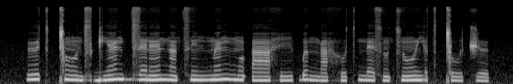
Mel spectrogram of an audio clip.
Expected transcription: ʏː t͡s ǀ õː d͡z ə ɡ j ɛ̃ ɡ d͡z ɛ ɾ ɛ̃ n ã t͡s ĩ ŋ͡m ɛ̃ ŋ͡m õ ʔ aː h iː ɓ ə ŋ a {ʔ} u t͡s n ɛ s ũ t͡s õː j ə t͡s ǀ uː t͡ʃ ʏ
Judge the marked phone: incorrect: h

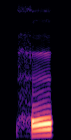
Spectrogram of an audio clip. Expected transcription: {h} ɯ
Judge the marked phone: correct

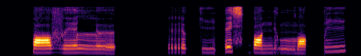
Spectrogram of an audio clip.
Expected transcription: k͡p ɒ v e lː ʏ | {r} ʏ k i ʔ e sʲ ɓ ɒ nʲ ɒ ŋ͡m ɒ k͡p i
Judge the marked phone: correct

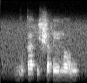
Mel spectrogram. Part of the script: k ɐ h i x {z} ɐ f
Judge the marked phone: incorrect: ʃ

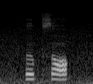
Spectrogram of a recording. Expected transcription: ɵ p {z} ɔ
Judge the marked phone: incorrect: θ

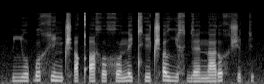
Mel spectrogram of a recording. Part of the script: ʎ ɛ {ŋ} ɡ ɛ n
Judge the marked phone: incorrect: x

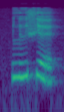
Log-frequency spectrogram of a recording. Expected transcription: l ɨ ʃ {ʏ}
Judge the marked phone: incorrect: ɛ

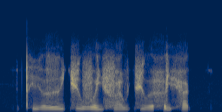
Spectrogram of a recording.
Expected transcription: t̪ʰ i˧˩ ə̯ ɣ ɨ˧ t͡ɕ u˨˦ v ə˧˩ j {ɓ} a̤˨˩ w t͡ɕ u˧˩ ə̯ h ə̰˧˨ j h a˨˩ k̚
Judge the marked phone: incorrect: f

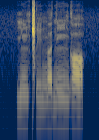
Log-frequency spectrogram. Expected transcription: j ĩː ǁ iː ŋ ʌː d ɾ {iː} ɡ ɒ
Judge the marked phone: incorrect: ĩː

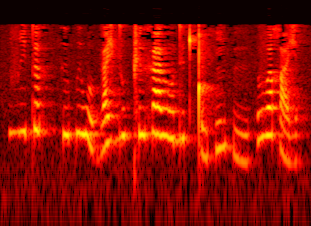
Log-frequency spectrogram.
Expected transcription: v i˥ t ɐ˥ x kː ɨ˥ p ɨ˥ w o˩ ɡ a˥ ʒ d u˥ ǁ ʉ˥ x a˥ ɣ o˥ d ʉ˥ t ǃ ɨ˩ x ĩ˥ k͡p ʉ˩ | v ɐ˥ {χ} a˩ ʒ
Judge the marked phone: correct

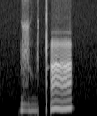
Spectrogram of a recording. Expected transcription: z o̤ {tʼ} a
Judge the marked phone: correct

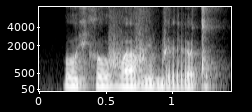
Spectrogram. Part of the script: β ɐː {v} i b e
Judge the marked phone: correct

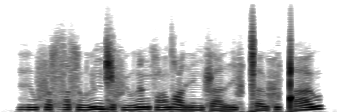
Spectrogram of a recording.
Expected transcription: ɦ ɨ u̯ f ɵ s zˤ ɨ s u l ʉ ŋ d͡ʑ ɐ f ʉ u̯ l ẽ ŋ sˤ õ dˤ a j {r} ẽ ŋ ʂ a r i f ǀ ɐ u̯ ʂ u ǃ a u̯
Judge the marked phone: correct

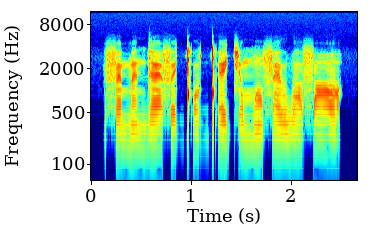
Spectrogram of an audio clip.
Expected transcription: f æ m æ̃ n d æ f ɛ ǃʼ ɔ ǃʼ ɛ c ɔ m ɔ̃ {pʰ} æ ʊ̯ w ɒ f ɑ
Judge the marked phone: incorrect: f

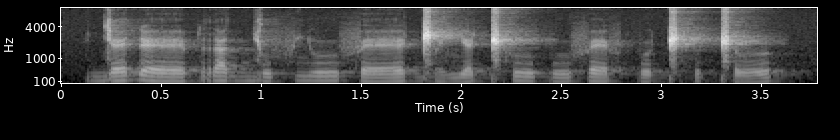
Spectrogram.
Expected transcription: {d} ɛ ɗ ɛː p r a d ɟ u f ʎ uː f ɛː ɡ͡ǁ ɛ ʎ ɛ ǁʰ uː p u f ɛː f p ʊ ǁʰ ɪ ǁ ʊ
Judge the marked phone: incorrect: ɟ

